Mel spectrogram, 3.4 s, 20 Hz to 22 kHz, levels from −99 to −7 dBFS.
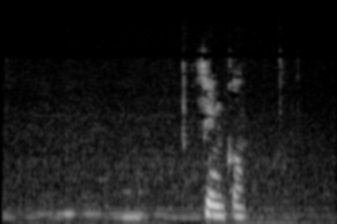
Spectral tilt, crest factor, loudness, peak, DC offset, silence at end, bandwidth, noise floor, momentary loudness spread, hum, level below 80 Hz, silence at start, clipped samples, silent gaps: -5 dB/octave; 24 dB; -33 LUFS; -16 dBFS; under 0.1%; 0.9 s; 9.6 kHz; -69 dBFS; 25 LU; none; -74 dBFS; 0.65 s; under 0.1%; none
